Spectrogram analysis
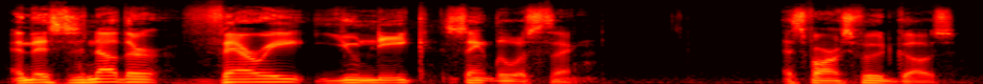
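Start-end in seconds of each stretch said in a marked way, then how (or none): none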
